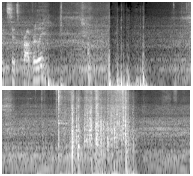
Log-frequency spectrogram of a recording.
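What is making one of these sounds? A metal ring clanks and scrapes against a hard floor.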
